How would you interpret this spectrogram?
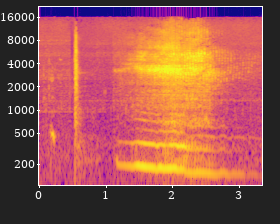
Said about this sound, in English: Whoa, this isn't anything like Sesame Street. Look at all the cars and all the trucks. They go by so fast.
